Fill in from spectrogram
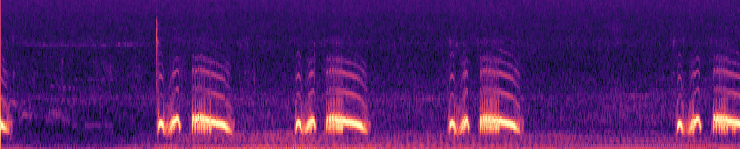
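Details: Repeated spotted dove coos used to provoke fighting: four two-part phrases of a short hoot and a long descending mellow note, steadily spaced about two seconds apart over a low rumbling hum.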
